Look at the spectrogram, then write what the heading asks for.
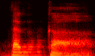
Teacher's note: Yang pertama pada ayat 98 dakka'a. Ini boleh dibaca dakka. Jadi hamzahnya dihapuskan.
